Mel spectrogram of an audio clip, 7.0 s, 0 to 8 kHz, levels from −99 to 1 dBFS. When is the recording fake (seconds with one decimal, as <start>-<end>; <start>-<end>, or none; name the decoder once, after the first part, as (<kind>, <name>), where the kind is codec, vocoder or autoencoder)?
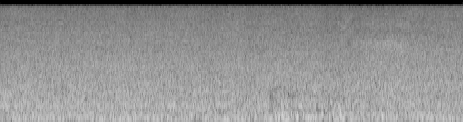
none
